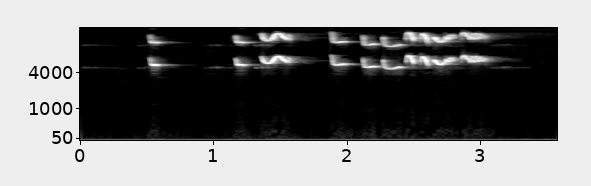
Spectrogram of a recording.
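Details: Short-toed treecreeper: a single sharp high note, then a short run of notes, then a fuller phrase of rapid tinkling notes rising and ending on a sustained high tone; no background sounds.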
